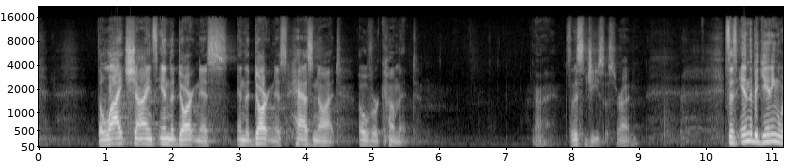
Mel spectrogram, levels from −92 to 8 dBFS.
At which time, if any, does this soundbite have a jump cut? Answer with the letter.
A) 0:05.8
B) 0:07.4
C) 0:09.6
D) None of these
C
